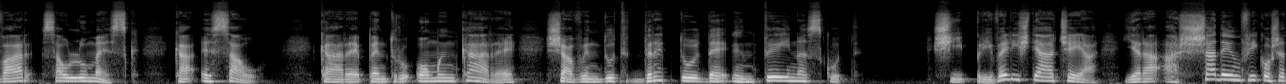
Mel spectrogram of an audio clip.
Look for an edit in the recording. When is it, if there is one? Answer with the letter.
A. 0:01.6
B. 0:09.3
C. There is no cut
B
